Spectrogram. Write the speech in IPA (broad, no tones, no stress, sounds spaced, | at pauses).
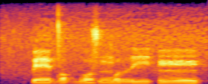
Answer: k͡p eː d ɔ ɡ͡b o z ŋ͡m o r iː ʔ ẽː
